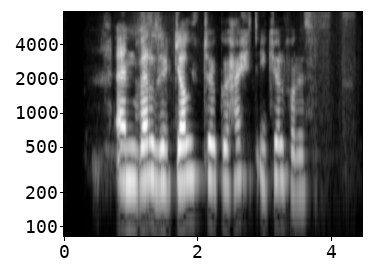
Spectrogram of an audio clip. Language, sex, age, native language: Icelandic, male, 11, Icelandic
